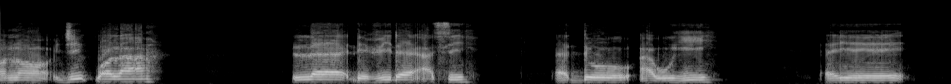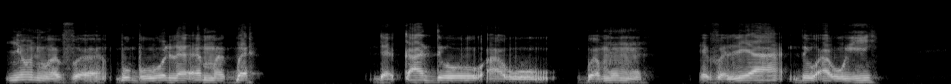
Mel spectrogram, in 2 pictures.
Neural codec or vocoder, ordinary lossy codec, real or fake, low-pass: codec, 16 kHz, 8 kbps, FreqCodec, smaller model; MP3, 96 kbps; fake; 7.2 kHz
